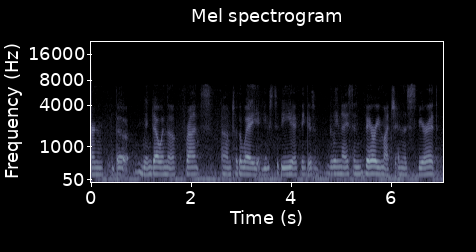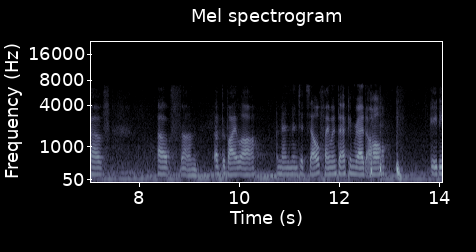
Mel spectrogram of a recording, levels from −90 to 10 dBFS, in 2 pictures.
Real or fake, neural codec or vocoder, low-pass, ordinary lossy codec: fake; autoencoder, 48 kHz, 32 numbers a frame, DAC-VAE, trained on Japanese speech; 7.2 kHz; Opus, 32 kbps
